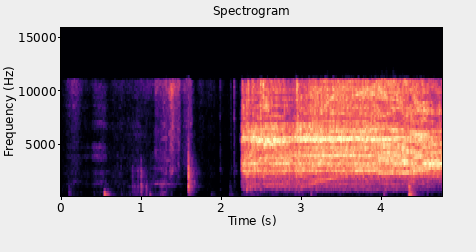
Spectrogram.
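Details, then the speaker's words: Chinese angle grinder that worked intermittently then cut out, run after the fix: handling clicks, then a high, steady whine with even brush hiss. The brushes were fine and the cause was a loose wire not plugged on, now normal running. "yeah, that's fine. Okay, easy fix."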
